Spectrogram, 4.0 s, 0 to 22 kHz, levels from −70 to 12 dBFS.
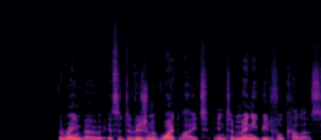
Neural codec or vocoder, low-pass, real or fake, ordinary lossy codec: none; 19.8 kHz; real; none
